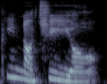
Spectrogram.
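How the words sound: The name is said with an Italian accent. "Pinocchio was Italian, and so ... I said Pinocchio"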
